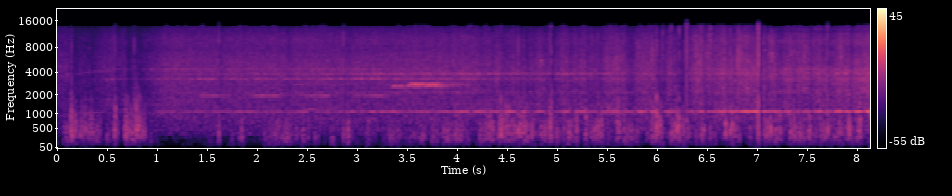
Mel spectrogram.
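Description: A train rumbles and clatters as it approaches on the tracks.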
